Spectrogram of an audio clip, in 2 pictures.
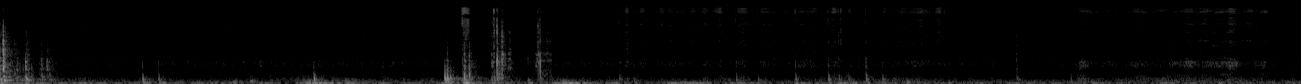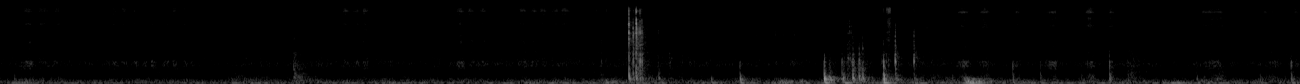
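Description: Pencil scratching on paper in short, intermittent sketching strokes, with a few sharp clicks in between.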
